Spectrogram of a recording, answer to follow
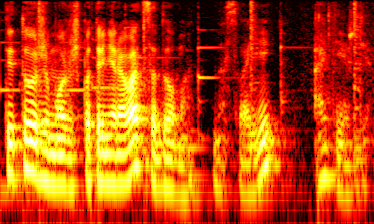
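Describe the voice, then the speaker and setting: A man in his thirties presenting to a young child as a children's show host, speaking in a friendly, simple and deliberate way into a lapel mic. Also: lowish voice, expressive, dark tone, soft background music. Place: small furnished room, later a martial arts hall.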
